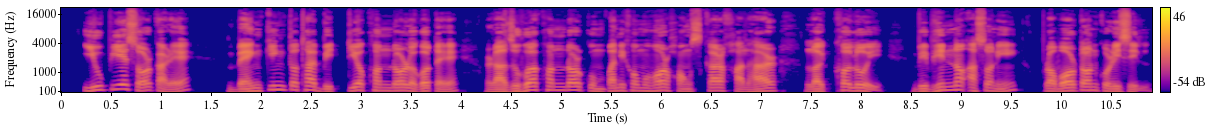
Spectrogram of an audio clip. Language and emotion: Assamese, neutral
